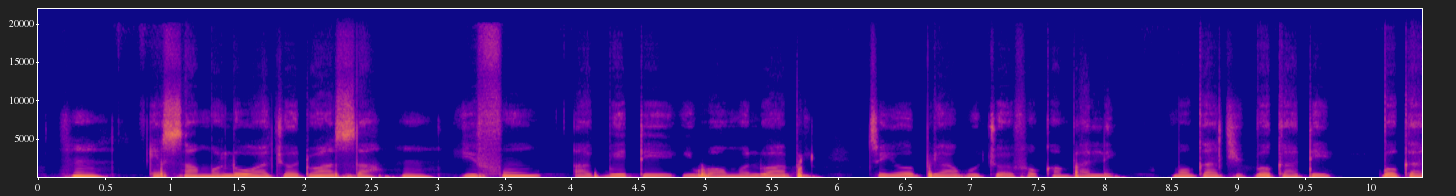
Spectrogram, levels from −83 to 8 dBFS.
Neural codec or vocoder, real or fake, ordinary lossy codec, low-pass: autoencoder, 48 kHz, 32 numbers a frame, DAC-VAE, trained on Japanese speech; fake; none; none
